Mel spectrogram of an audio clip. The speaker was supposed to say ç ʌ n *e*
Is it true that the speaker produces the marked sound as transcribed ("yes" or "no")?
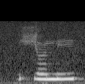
no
